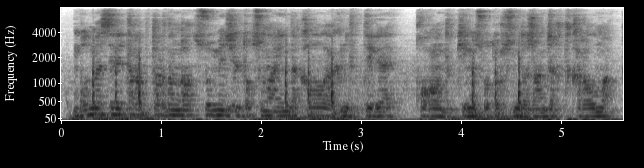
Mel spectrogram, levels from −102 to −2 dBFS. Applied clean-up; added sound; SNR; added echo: none; Knock / Wood; 4 dB; reverberation time 0.3 s.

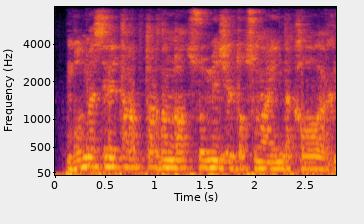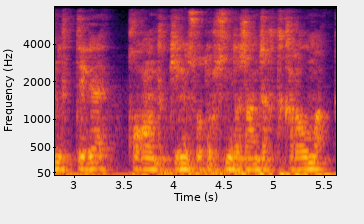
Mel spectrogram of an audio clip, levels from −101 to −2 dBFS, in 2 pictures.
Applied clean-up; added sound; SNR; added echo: neural separator model SepFormer DNS4.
